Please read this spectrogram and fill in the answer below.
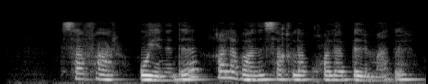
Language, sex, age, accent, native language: Uzbek, female, 25-34, Qashqadaryo, Uzbek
